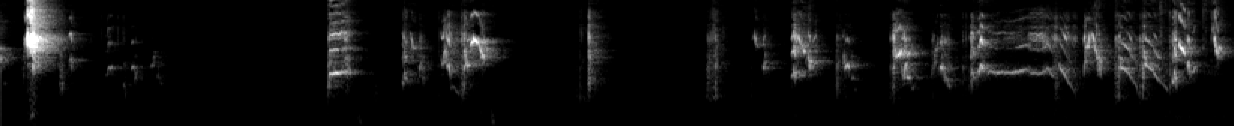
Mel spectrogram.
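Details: Pet budgerigar opens with one loud sharp squeak, goes quiet, then builds into a busy warbling chatter of fast chirps, clicks and rising whistles.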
